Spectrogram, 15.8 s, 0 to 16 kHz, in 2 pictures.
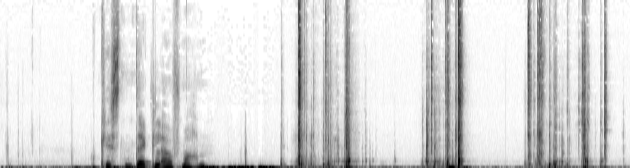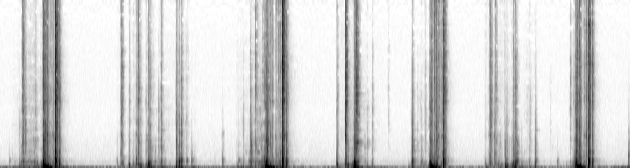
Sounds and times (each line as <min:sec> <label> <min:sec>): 0:03.5 rattle 0:04.7
0:03.5 opening and closing a little money metal box 0:15.4
0:05.3 rattle 0:05.9
0:06.6 rattle 0:08.7
0:09.4 rattle 0:11.5
0:12.1 rattle 0:15.4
